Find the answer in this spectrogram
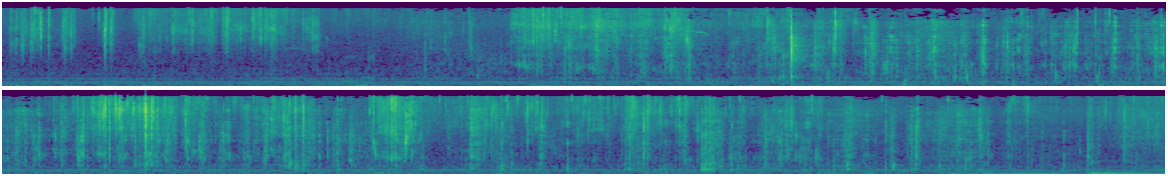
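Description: Two people biting and chewing crispy KFC fried chicken close to a microphone: irregular crunches of the breading with chewing between, the sharpest crunch about eight seconds in.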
